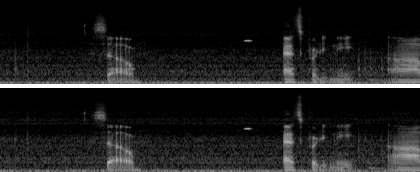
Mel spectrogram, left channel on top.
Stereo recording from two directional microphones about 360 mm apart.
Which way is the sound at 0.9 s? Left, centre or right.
Centre.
